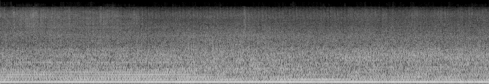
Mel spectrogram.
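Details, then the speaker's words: Revived lawn mower engine, road test while mowing: steady, even single-cylinder drone with no misses or surging under load; starts well and runs smoothly. "yeah she starts real good runs nice and smooth so that's a good motor"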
